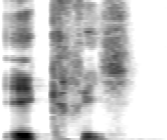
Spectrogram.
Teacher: Remember that phonetically this final T doesn't exist. Okay? So the sound will be only this I.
